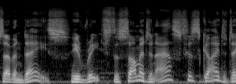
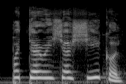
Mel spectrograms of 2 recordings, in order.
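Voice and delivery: cooing; 14 semitones higher than usual. Real, not acted. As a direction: coo over the seagull. Cute seagull drinking.

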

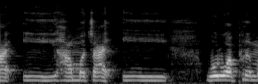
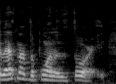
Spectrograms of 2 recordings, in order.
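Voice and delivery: usual speaking voice

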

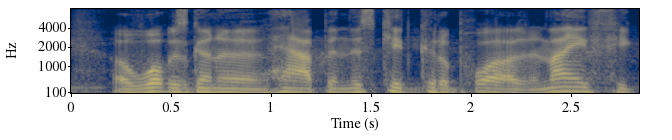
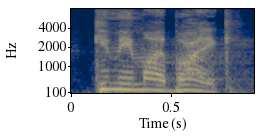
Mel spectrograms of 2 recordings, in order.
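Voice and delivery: angry demand; 8 semitones higher than usual. Retold or imitated. Kid repeats his demand angrily.

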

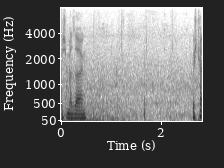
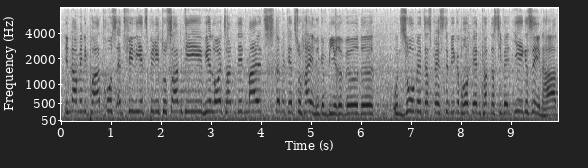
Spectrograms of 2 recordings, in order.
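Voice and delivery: priestly blessing; 8 semitones higher than usual. Acted. Mock Latin blessing.

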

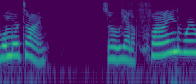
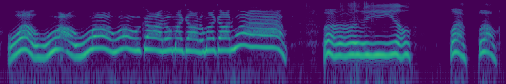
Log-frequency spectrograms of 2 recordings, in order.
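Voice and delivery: alarmed whoas; 4 semitones higher, slower than usual. Real, not acted. Riding a wild coaster.

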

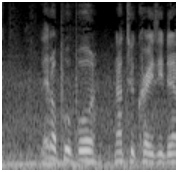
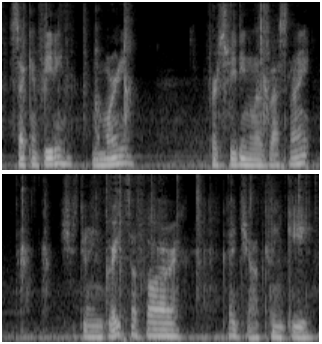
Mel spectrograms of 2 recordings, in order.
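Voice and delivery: quiet; 4 semitones lower, 10 dB quieter than usual. Real, not acted. Early morning feeding, hushed.

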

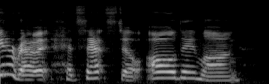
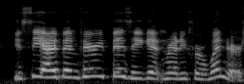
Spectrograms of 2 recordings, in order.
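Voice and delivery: fast, higher excuse; hurried excuse; 6 semitones higher, 4 dB louder, faster than usual. A narrator's reading. Peter excusing himself to Uncle Billy, hurried. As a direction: rush out the excuse. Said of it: "by way of an excuse".

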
